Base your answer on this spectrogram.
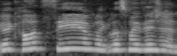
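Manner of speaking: imitated crying voice. Retelling finding the midwife after vision went: retelling own past crying. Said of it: "I was, like, crying".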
